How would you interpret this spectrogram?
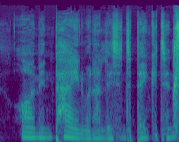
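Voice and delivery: soft, put-on British accent. Asked by another speaker to say it in a British accent: British accent. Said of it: "Can you say "in pain" in on Pinkerton in a British accent?".

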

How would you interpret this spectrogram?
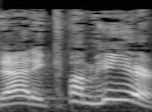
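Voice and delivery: put-on high, bossy, commanding small-child voice calling out. Retelling a young son calling from the garage: sweet little voice. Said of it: "I hear him with his sweet little voice".

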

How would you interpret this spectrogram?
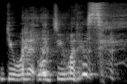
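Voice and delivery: put-on joking tone. Retelling her own joking reply to her husband on a walk: retelling own joking reply. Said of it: "jokingly, I said".

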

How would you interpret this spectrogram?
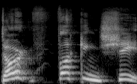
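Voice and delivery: mock furious, high-pitched, angry yelling. Speaker recounting watching a movie, retelling screaming at the tv. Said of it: "I was like screaming at the TV".

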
